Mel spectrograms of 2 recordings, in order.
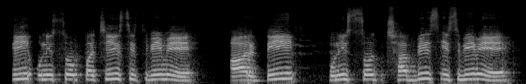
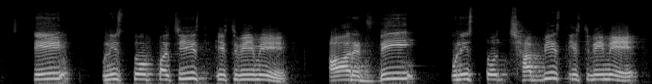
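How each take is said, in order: No difference in how they are said.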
